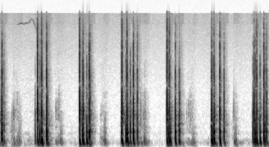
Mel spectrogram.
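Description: Fingertips tap on the cover of a dark brown hardcover notebook held upright next to the microphone. The result is quick clusters of soft, dull, low thuds that stop short with almost no ring, repeating in an uneven rhythm with brief pauses between bursts.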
